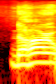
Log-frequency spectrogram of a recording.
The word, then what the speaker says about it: Naharo: Naharo. What's your last name? Naharo? Yeah, man. Naharo? Am I saying it right? Yeah, dude. That's a few people get it right.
